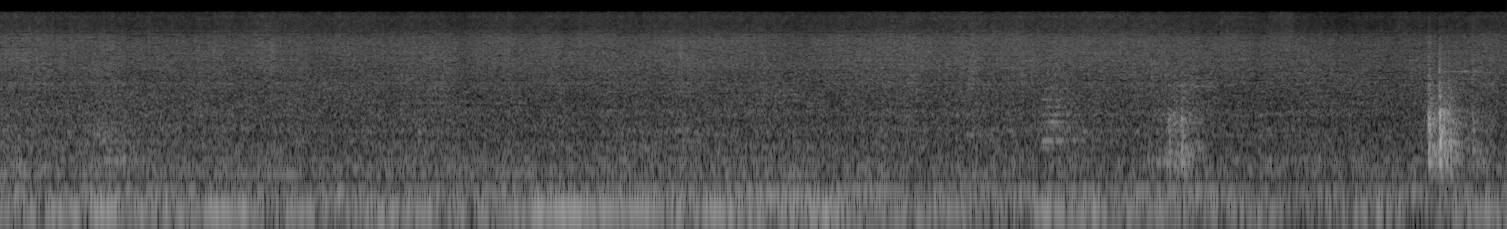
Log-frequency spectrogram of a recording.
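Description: Yogurt-marinated paneer sizzling in oil and butter in a frying pan as a spatula stirs it. The yogurt's water has cooked off, so only the fat is frying. Near the end comes a brief sharp knock, the loudest moment.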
